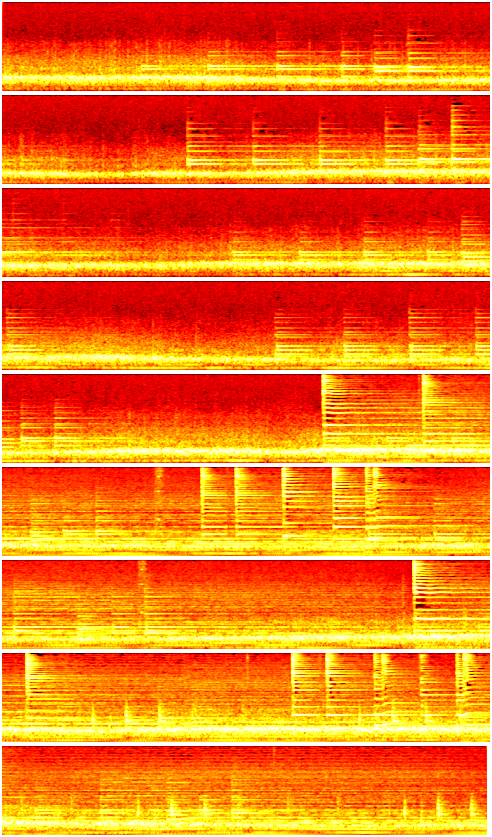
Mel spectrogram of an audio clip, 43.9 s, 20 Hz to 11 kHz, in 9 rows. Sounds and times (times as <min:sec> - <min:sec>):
Music: 0:00.0 - 0:43.8.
